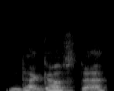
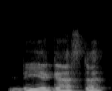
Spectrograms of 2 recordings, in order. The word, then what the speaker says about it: D'Agosta: So I saw this one for Josephine, also known as Josie D'Agosta. D'Augusta. D'Augusta is how they say it. In Italia we say And, d'Agosta. D'Agosta, noi diciamo.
